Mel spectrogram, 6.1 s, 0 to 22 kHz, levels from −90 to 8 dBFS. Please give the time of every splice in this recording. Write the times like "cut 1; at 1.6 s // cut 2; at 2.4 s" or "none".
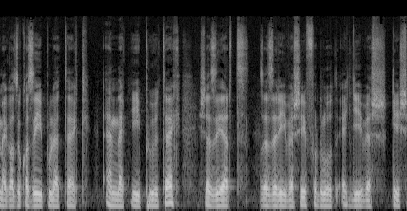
cut 1; at 1.5 s // cut 2; at 1.9 s // cut 3; at 3.9 s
